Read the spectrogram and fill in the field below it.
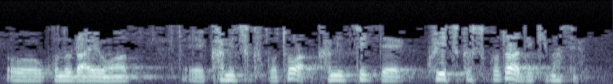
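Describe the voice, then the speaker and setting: Husky man preaching over a tinny line. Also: mid-range voice, quick pace. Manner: earnest, emphatic preaching with frequent hesitations. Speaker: pastor. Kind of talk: sermon. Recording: phone-like narrow sound.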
